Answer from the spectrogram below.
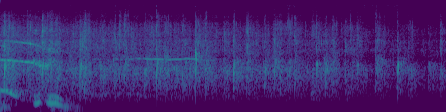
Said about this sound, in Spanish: Si tú lo crees, dale un aplauso fuerte a Jesucristo. Amen.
